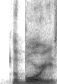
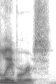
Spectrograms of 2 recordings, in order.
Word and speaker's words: laborious: just been heavy laborious laborious that's the word that's how you pronounce I said laborous yeah I wasn't trying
